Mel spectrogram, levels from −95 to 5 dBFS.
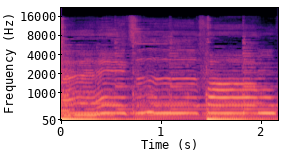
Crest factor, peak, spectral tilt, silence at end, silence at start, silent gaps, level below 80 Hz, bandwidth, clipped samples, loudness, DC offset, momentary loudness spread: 14 dB; -4 dBFS; -6 dB/octave; 0 s; 0 s; none; -22 dBFS; 16.5 kHz; under 0.1%; -19 LUFS; under 0.1%; 4 LU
